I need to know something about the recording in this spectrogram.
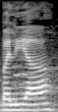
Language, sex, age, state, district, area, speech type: Goan Konkani, male, 18-30, Goa, Tiswadi, rural, spontaneous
